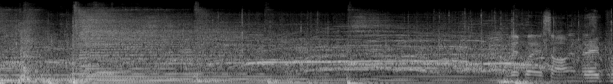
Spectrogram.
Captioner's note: cheers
